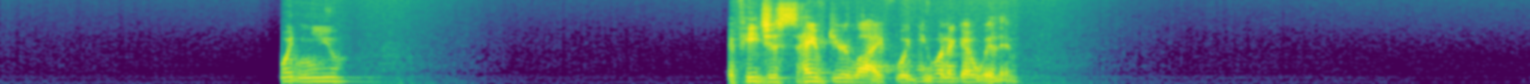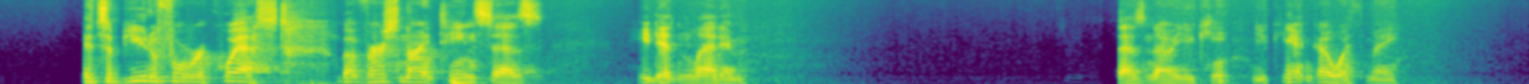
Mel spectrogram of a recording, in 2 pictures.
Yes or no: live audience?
yes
